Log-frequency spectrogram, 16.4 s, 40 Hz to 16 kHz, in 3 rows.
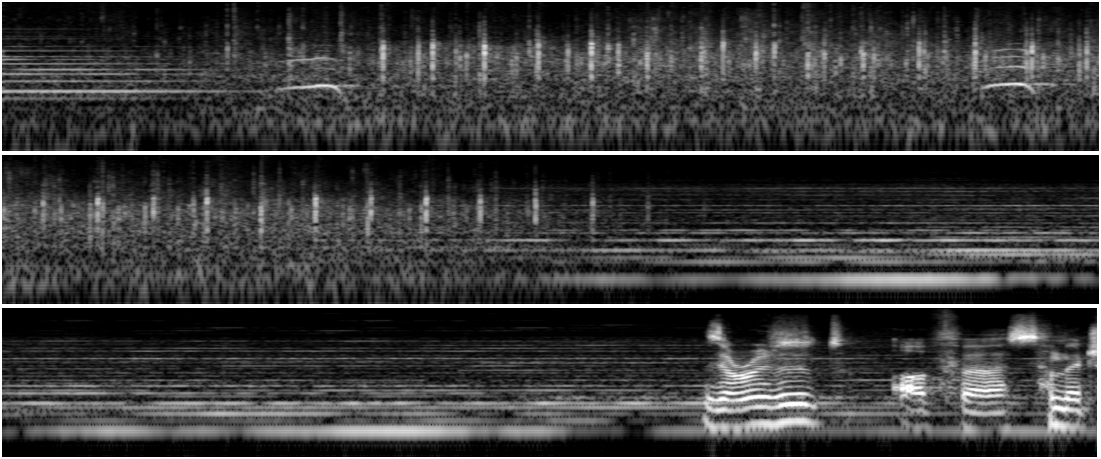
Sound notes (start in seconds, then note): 0.0 crowd applauding and cheering; 11.3 gentle music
